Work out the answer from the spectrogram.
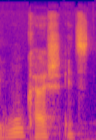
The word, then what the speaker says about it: Łukasz: So if you say Łukasz, it's how you would say my name in Polish.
